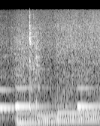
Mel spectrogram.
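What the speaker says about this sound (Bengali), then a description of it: "এবার টমেটো কুচিগুলো দিয়ে দেব। ভালো করে কষিয়ে নেব মশলার সাথে।" Chopped tomatoes sizzling loudly as they stir-fry with spices in a pan, a steady close hiss with one sharp clink of a spoon.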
